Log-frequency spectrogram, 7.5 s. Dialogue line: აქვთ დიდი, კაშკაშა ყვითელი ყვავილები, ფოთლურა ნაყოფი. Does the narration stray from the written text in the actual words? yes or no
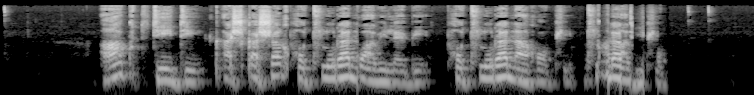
yes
